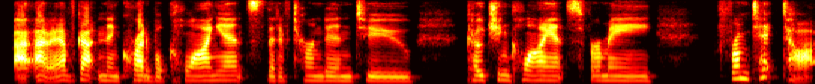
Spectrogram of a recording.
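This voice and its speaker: A bright, sharp tone with a Southern US accent comes through on a very clean recording with a silent background. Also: woman. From US South. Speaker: content creator and product designer. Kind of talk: interview.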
